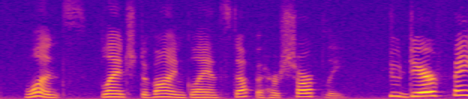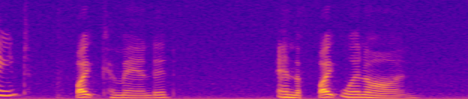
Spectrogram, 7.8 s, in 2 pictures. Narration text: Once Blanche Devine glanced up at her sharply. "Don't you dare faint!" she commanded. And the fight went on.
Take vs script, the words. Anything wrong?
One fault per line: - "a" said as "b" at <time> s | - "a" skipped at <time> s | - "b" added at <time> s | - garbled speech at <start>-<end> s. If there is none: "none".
- "Don't" skipped at 2.9 s
- "she" said as "fight" at 4.4 s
